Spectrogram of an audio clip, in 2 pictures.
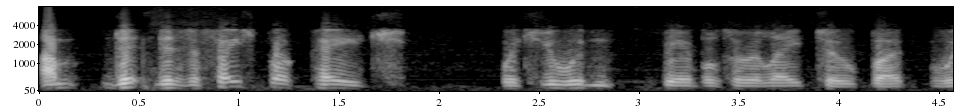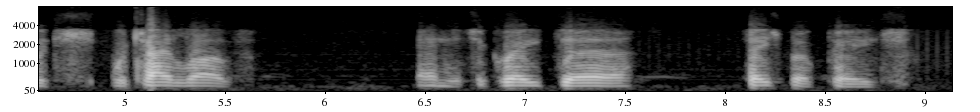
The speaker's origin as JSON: {"language": "English", "town": "Brooklyn", "region": "New York", "country": "United States", "tie": "born or raised there", "said": "the greatest day of a childhood, you know, growing up in Brooklyn."}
